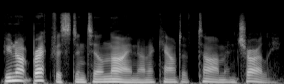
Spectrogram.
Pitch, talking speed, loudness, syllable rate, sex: 120 Hz, 255 wpm, -19 LUFS, 5.9 syllables/s, male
